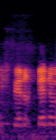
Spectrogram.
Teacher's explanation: یعنی را ساکن ہے تو را ساکن سے پہلے بھی کسرہ اور را ساکن کے بعد بھی کسرہ، تو اس وجہ سے باریک پڑھنا جائز ہے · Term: بین الکسرتین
